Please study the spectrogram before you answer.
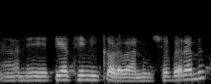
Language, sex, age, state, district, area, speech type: Gujarati, female, 45-60, Gujarat, Amreli, urban, conversation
